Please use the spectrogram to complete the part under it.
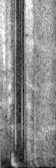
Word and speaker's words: SFIDT: Non, ça s'écrit S-F-I-D-T. – D'accord. – Ça se dit Sfit.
